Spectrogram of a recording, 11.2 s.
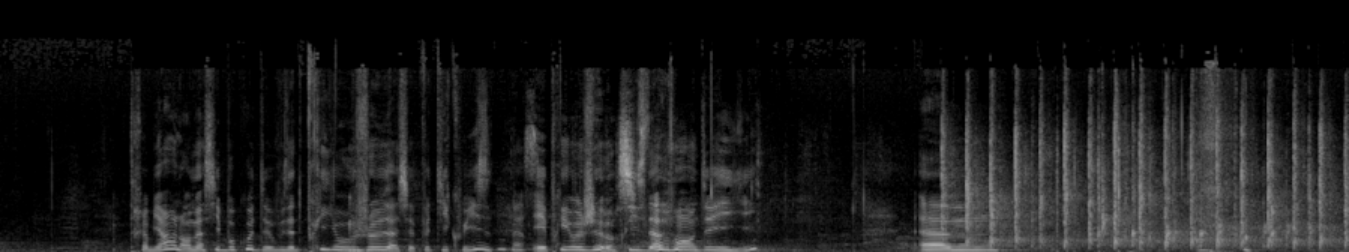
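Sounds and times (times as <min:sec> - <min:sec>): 
speech: 0:01.2 - 0:06.5, 0:07.6 - 0:08.5
audience applause: 0:08.0 - 0:11.2.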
